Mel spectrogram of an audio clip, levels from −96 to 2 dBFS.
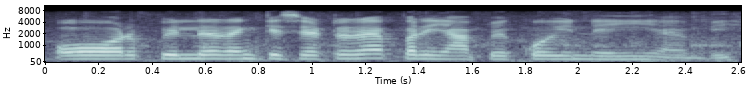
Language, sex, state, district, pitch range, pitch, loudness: Hindi, female, Rajasthan, Bikaner, 195-225 Hz, 210 Hz, -16 LUFS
